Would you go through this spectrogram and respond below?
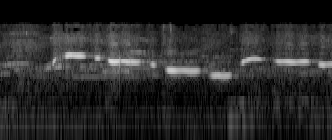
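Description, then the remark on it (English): An audience whistles a meandering tune together while a Bible verse is looked up, the main melody clear and steady, with fainter overlapping whistles underneath and a soft background murmur. Nobody talks. “Everybody can whistle.”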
